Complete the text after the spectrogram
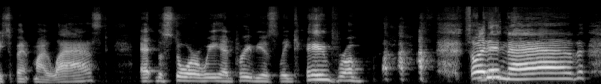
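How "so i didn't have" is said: laughing. Real, not acted.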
